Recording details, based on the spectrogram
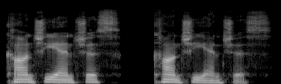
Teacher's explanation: conscientious has 4 syllables, and the stress is on that third syllable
